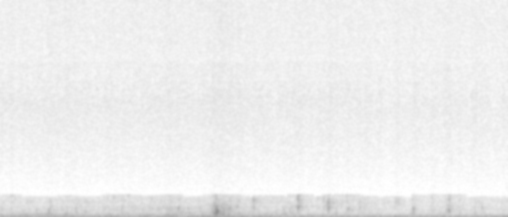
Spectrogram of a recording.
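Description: Near silence: faint background hiss with a few soft, short ticks, one a little under three seconds in.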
